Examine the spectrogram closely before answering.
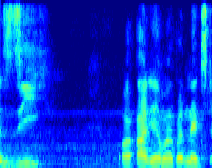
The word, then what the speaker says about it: Sie: Like हमारे पास जी, हमारे पास SIE है, तो उसे हम प्रोनाउंस करेंगे जी।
